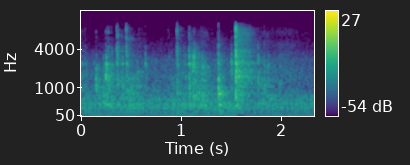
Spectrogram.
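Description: A few light clicks and taps of a sewing machine's bobbin case being fitted back into the hook housing, the sharpest click about three-quarters of the way through.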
